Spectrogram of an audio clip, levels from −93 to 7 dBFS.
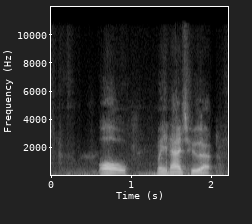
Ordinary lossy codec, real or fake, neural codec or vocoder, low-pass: AAC, 48 kbps; fake; codec, 16 kHz in and 24 kHz out, 0.8 kbps, FocalCodec, streaming, 65536 codes; 10.8 kHz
